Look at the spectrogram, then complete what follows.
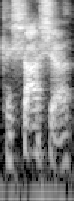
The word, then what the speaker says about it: cachaça: Brazil, we went to a bar that sold cachaça.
